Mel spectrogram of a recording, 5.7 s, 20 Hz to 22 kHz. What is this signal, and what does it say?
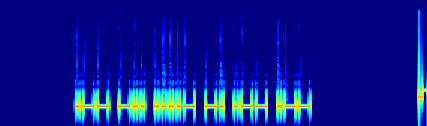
Morse code, heard as a keyed tone, about 25 wpm, 690 Hz. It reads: WD4NWW
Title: SOTA QSO Practice 25wpm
